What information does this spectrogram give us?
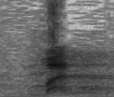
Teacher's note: walaupun ditulis dengan 2 fathatin, tapi kita sebut dia bunyi macam nun mati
